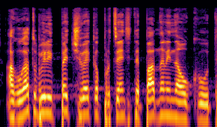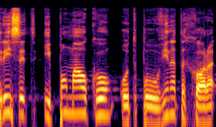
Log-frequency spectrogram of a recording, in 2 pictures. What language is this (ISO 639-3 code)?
bul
